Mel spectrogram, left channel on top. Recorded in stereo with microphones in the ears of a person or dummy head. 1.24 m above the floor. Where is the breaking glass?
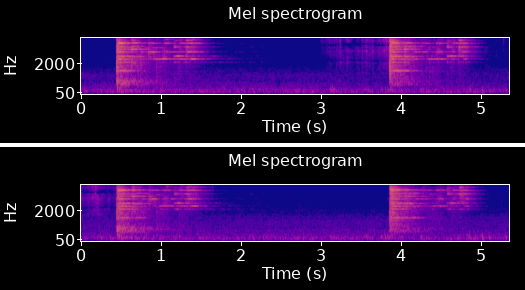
35° left (ahead or behind), 0.7 m.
